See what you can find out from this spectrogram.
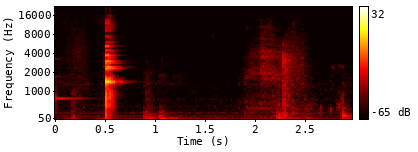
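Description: A single bright glass clink rings out sharply and decays quickly as people toast, followed by softer handling knocks and a rustle-like burst of clattering a moment later.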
